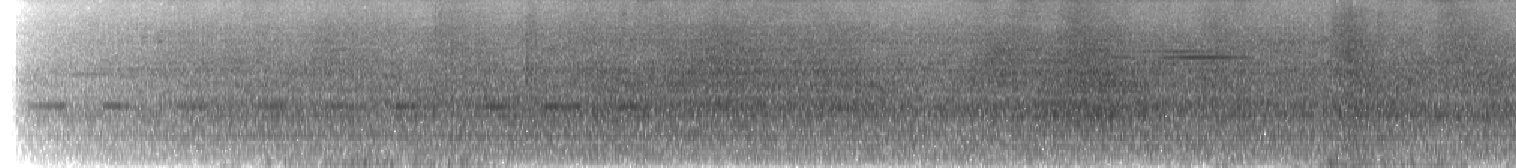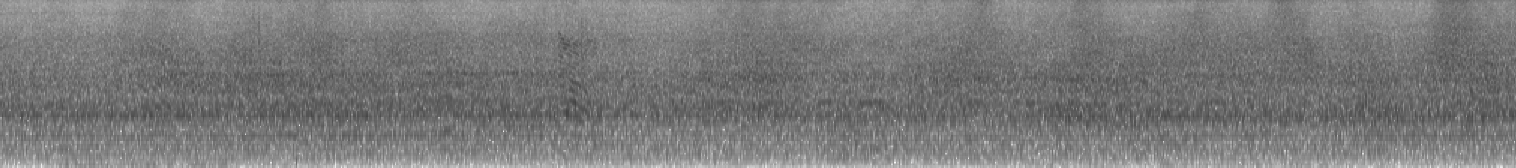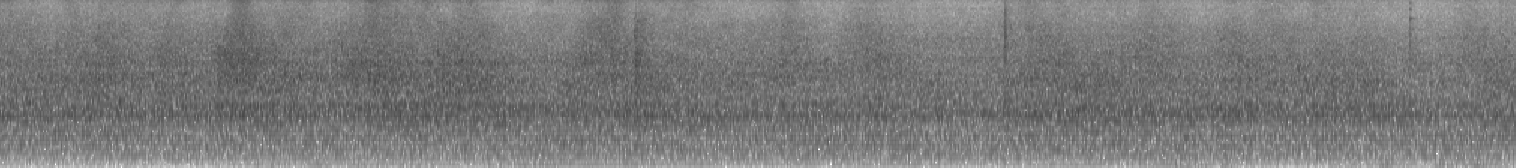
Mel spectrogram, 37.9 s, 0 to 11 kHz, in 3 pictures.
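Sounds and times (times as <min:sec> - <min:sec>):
faint high whine: 0:00.2 - 0:32.6
jet engine rush: 0:00.7 - 0:37.9.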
